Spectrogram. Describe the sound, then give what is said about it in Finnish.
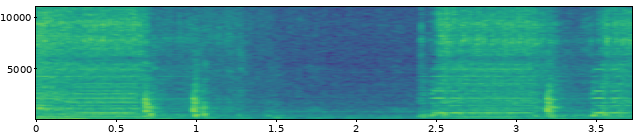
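A sewing machine stitches silk velvet with a brisk mechanical whir and a few sharp clicks. It drops to a quieter stretch midway, then picks back up to full running. “Nyt jatkui taas ompelu ja tässä ommellaan.”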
